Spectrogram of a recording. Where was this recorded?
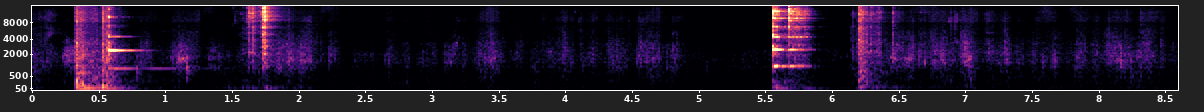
in a kitchen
